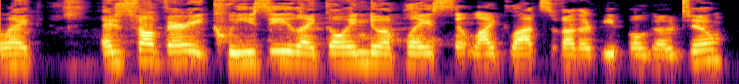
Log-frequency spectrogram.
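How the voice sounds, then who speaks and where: A woman's voice: lowish voice, a bit bright, poor audio. A young woman from California telling a travel story in a casual, reflective way, full of "like"s and restarts. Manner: chatty, reflective, many "like"s and restarts. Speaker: travel vlogger.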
